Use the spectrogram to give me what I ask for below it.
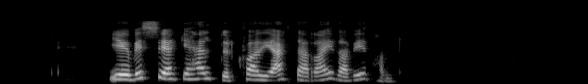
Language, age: Icelandic, 50-59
